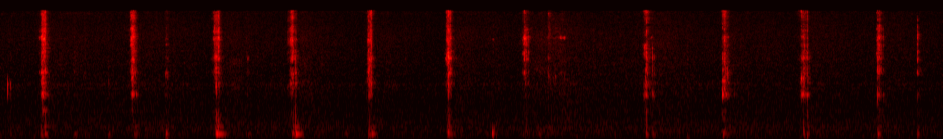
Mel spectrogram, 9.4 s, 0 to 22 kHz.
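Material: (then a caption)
Metal. Fingernails tap and scratch on a hollow pink-blue ombre painted metal water bottle with a metal base, held close and moved from ear to ear. Short, irregular taps give a soft low thud near 150 Hz with a bright, brief metallic click that fades almost at once. Quieter scratches fill the gaps in a quiet setting.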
